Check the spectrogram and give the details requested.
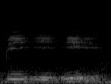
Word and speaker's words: Bea: Now, bee as the insect is spelled B-E-E, but her name is B-E-A. But it sounds the same, bee and bee.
